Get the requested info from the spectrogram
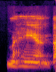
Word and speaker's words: Mahan: Sergeant Stephen Mahan, M-A-H-A-N, Mahan.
